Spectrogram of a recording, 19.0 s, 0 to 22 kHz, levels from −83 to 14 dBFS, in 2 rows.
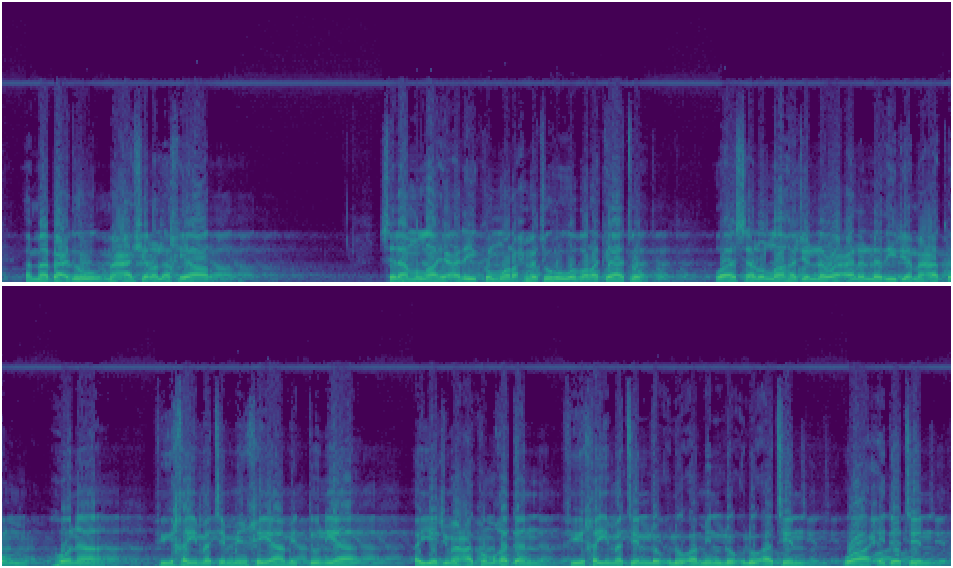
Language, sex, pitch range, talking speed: Arabic, male, 155-165 Hz, 95 wpm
